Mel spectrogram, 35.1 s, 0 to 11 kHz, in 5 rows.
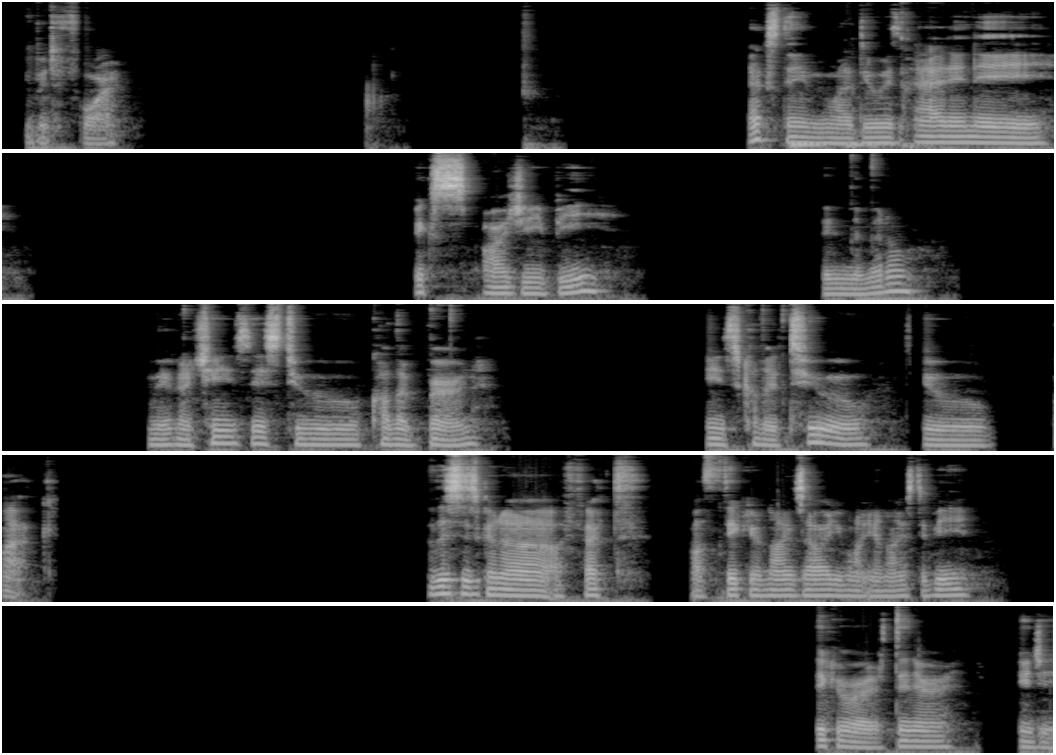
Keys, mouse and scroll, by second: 0.3-1.9 scroll down 3, 2.2-3.0 scroll down 2, 3.0 middle click, 3.9 click, 4.3 middle click, 5.1 scroll down 1, 5.7 shift+a, 15.3 click, 17.1 click, 19.2 click, 24.6-24.9 scroll up 4, 25.8 click.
